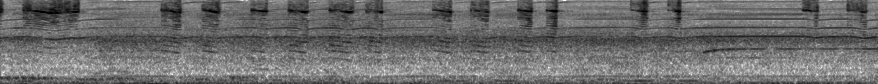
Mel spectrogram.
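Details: Medical pedicure for onychomycosis: high-pitched drill whine with repeated rising bursts as the drill files down the central part of a thickened fungal toenail.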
